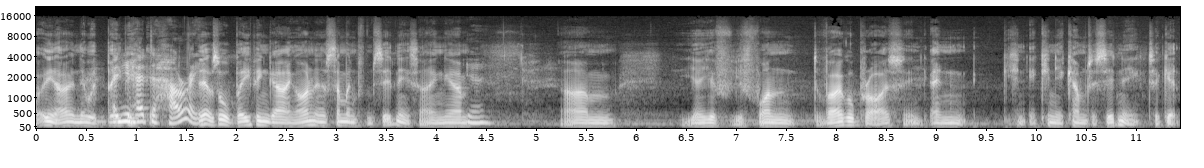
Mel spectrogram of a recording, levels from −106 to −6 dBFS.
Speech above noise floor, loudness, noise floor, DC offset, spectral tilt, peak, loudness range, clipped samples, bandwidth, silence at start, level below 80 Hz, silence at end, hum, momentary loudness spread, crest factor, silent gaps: 21 dB; -18 LUFS; -39 dBFS; under 0.1%; -5 dB/octave; 0 dBFS; 7 LU; under 0.1%; 14.5 kHz; 0 s; -58 dBFS; 0 s; none; 14 LU; 18 dB; none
